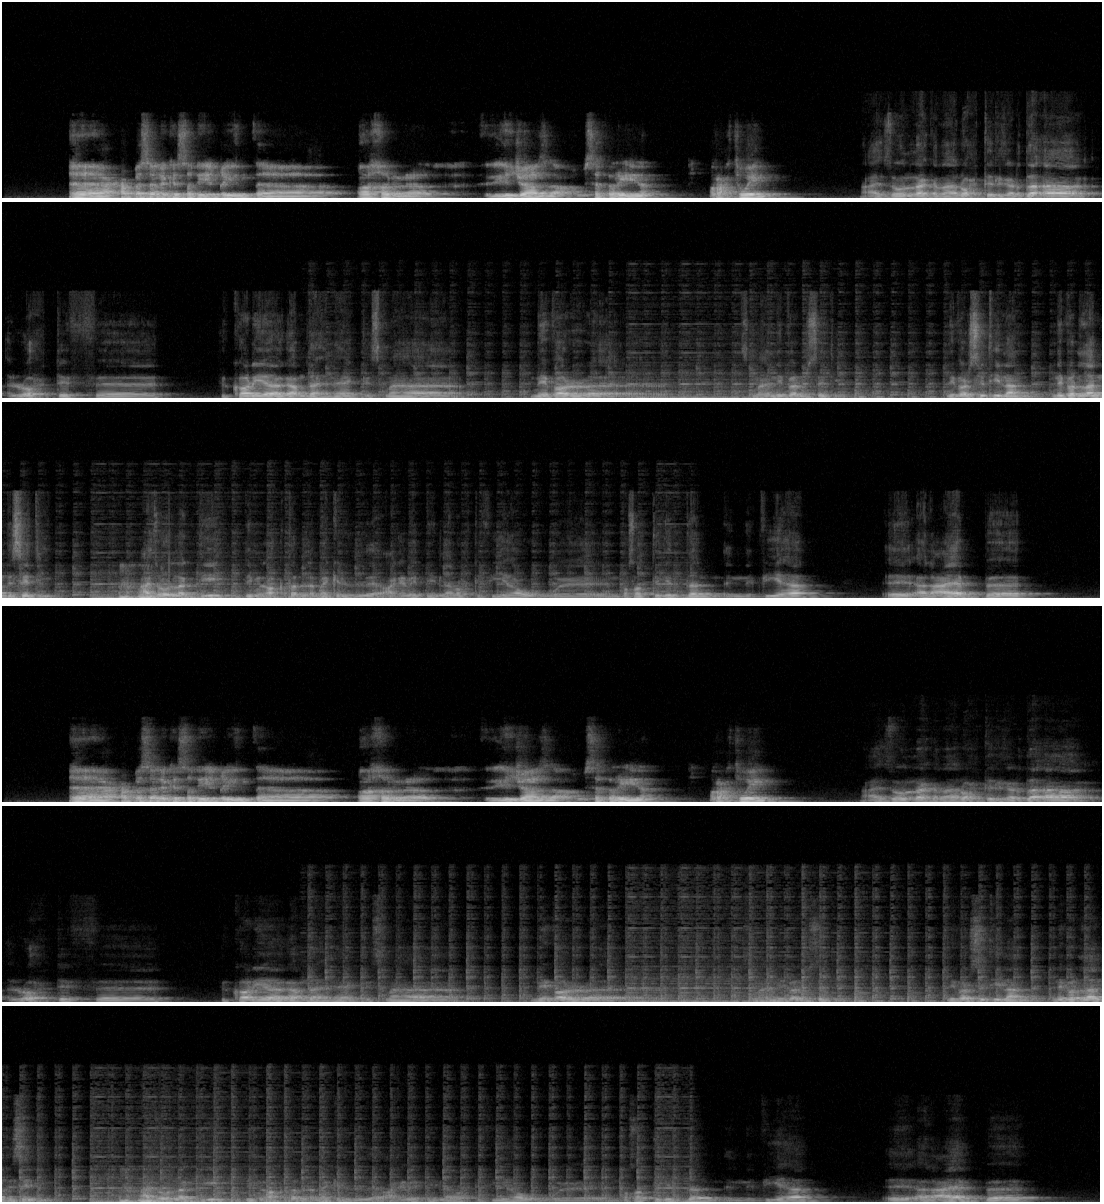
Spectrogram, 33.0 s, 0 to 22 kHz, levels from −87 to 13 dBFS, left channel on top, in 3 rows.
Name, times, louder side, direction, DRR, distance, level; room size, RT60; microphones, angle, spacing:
voice 1, 0.7-4.4 4.8-6.5 7.1-7.7 23.2-23.5, left 2 dB, 35° left, 3 dB, 0.5 m, -18 dB
voice 2, 8.6-12.6 13.3-15.6 16.3-17.6 18.5-19.4 20.4-22.5 23.4-30.0 30.8-32.2, left 4 dB, 90° left, 6 dB, 0.5 m, -24 dB
sound 1, 14.0-28.9, right 1 dB, 60° right, 0.4 m, -39 dB
5.4 x 2.0 x 2.8 m, 0.65 s
head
